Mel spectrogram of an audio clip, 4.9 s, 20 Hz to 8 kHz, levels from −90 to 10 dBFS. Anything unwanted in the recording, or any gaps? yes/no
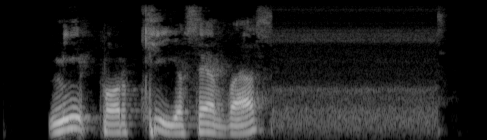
no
